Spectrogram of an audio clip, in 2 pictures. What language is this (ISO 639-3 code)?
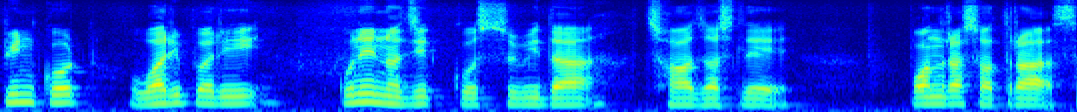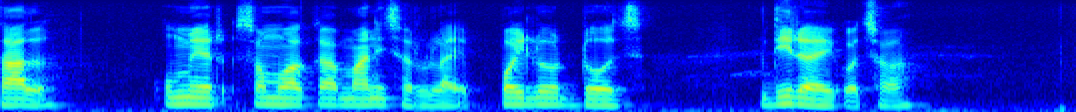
nep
